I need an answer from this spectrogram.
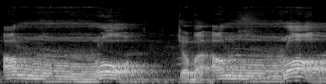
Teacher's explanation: ro fathah tebal dan jangan lupa kasih Getaran yang lembut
